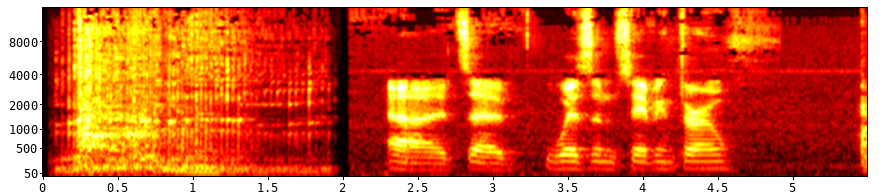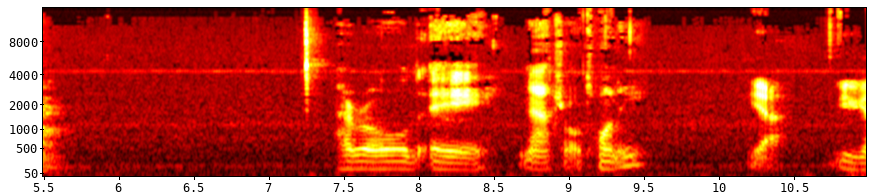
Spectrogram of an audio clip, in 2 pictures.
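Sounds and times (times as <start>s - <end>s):
person imitating a big cat's fierce growling roar: 0.0s - 2.0s
speech: 2.3s - 4.7s, 7.5s - 9.6s, 10.2s - 10.9s.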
